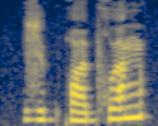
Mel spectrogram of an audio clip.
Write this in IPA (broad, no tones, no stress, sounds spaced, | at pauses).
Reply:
z ʉ b qʷ e b χʷ a ŋ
